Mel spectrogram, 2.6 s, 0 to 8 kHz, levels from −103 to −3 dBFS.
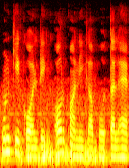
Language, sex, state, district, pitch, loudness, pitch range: Hindi, male, Bihar, Katihar, 130 Hz, -18 LUFS, 125-170 Hz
